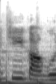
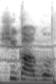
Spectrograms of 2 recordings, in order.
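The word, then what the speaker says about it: Chicago: यहां पे चीकागो नहीं शिकागो। इंग्लिश के स्टूडेंट्स हैं then you have to pronounce your words properly.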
